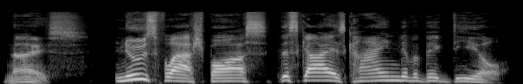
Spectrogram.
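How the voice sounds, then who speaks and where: An actor playing a wry, secretive spy in a video game, with a glib, offhand, conversational delivery. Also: male voice, a little high, very animated, drawn-out words, dry recording, clean studio sound, heavily acted. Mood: sarcastic. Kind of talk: video game companion dialogue.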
